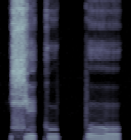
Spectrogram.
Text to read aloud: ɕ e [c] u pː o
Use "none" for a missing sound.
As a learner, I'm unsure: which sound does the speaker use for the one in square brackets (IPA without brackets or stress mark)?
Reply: k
